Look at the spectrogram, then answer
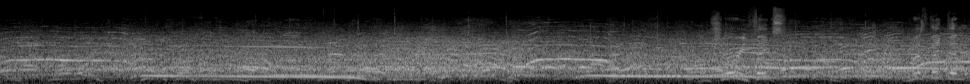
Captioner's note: applause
